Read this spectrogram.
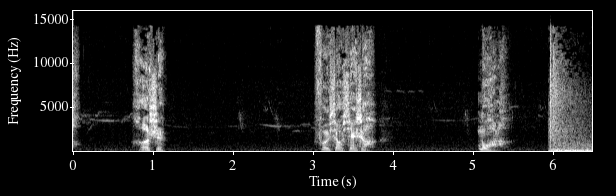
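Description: A man speaks in a deep, stern voice.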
